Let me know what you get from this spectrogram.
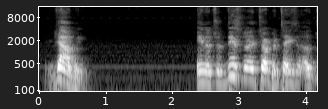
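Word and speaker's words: Yahweh: is one Deuteronomy 6:4 current scholarly consensus generally reconstructs the names original pronunciation as yahwe in the traditional interpretation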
